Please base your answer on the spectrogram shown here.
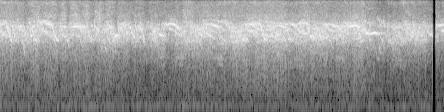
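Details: Nest-building weaver birds fill the air with a continuous, crowded chorus of high sizzling chatter and squeaky twittering notes, barely pausing throughout.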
